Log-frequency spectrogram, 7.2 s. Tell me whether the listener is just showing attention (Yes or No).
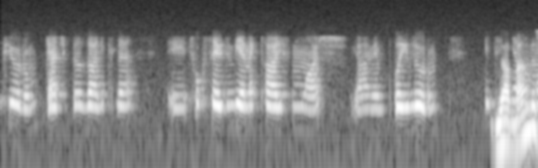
No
